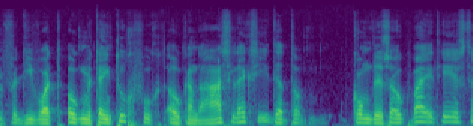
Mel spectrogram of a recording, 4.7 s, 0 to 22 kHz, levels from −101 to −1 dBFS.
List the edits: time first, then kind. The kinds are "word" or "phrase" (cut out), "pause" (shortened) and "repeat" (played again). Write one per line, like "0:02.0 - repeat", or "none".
none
